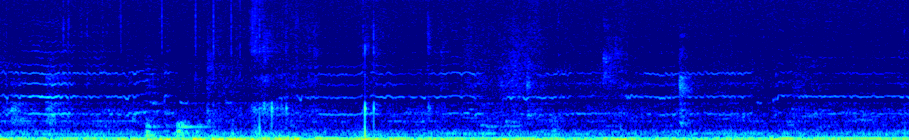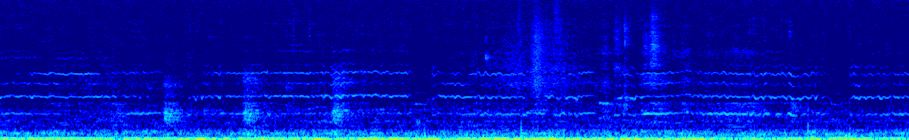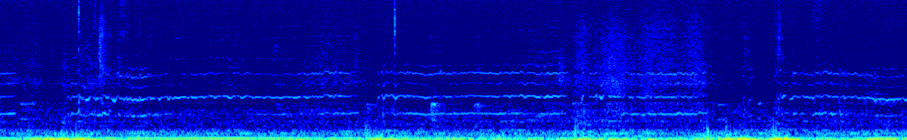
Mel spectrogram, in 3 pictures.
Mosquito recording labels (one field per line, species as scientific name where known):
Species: Anopheles funestus s.l.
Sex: female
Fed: unfed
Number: one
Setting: cup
